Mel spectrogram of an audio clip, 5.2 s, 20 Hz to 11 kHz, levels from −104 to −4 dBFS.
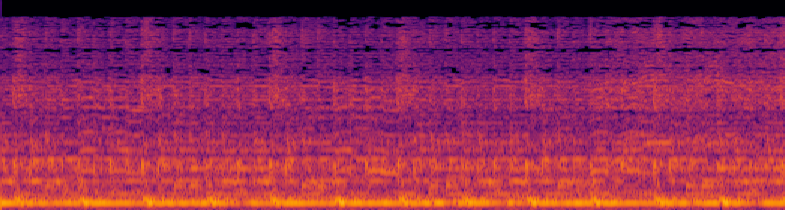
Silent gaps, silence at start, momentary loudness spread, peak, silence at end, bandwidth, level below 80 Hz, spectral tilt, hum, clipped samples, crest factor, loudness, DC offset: none; 0 s; 2 LU; -18 dBFS; 0 s; 8.6 kHz; -62 dBFS; -6.5 dB/octave; none; under 0.1%; 12 dB; -31 LUFS; under 0.1%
